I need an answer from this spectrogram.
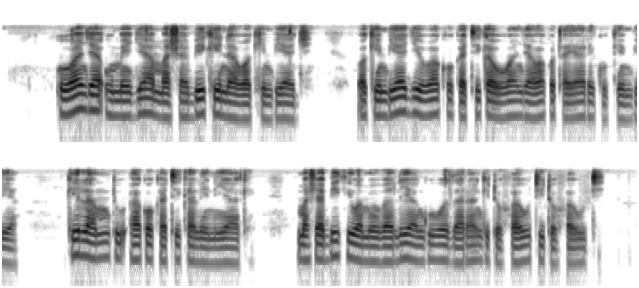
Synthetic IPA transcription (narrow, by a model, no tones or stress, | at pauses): uwand͡ʒaʔumɛʄaːmaʃaɓikinawakʰimbiaʄi | wʔa̰kimbiaʄiwakɔkatʰika̰uwand͡ʒawakɔtʰa̰jaɾikukimbia | kilam̩tṵʔakɔkatika̰linijakɛ̥ | maʃaɓikiwamɛuvaliaŋɡuɔzaɾa̰ŋɡitɔfautitɔfa̰ṵti̥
